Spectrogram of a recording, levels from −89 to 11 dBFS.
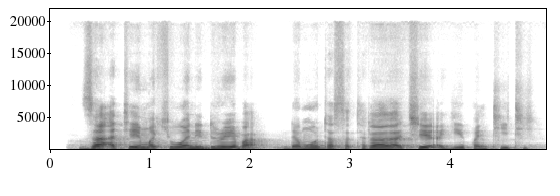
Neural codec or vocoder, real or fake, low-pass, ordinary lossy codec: autoencoder, 48 kHz, 128 numbers a frame, DAC-VAE, trained on Japanese speech; fake; none; none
